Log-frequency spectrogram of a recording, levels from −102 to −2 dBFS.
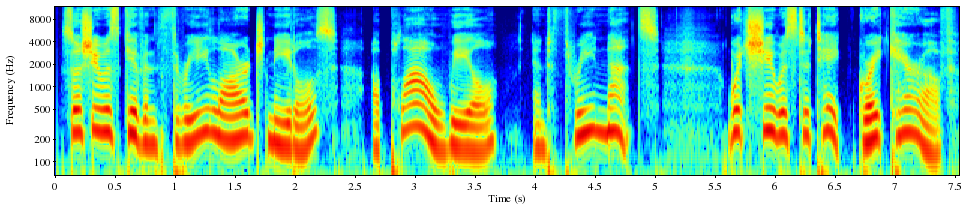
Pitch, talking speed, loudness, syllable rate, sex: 205 Hz, 165 wpm, -19 LUFS, 3.8 syllables/s, female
